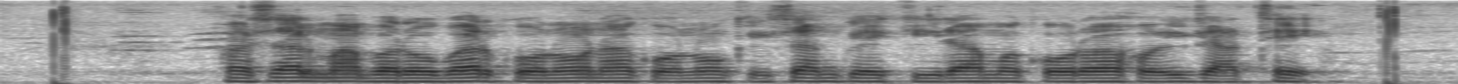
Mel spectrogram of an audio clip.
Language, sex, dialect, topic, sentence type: Chhattisgarhi, male, Western/Budati/Khatahi, agriculture, statement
